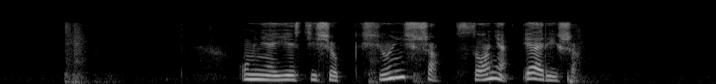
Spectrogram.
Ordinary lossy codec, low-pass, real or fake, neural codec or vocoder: none; 7.2 kHz; fake; vocoder, 44.1 kHz, 128 mel bands, Pupu-Vocoder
